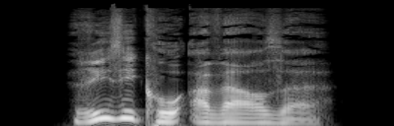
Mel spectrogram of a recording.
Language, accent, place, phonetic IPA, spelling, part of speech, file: German, Germany, Berlin, [ˈʁiːzikoʔaˌvɛʁzə], risikoaverse, adjective, De-risikoaverse.ogg
- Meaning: inflection of risikoavers: 1. strong/mixed nominative/accusative feminine singular 2. strong nominative/accusative plural 3. weak nominative all-gender singular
